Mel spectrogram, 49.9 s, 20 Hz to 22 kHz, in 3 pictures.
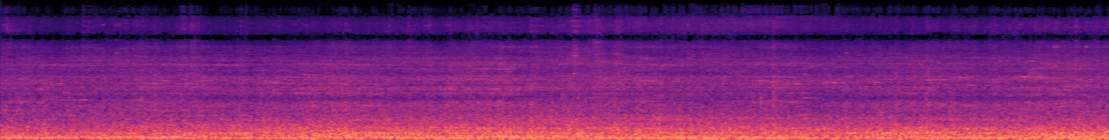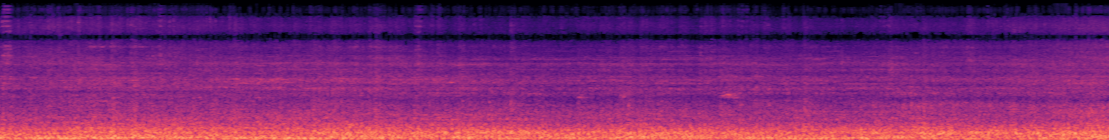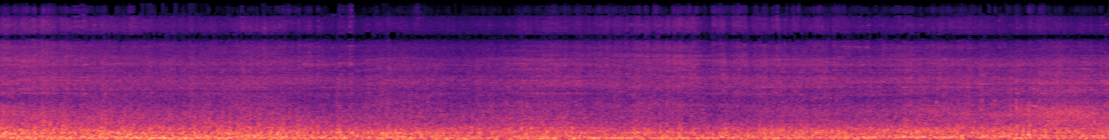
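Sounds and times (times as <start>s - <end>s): clickety-clack over rail joints: 0.0s - 49.9s
train wheels rumbling on rails: 0.0s - 49.9s.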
